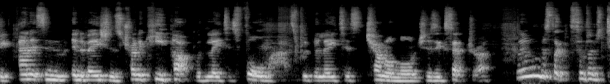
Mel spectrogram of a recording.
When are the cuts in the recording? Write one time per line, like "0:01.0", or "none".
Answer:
0:05.2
